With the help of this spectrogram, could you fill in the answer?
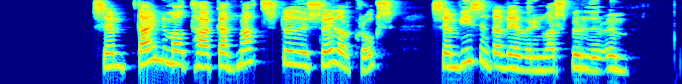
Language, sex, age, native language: Icelandic, female, 50-59, Icelandic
